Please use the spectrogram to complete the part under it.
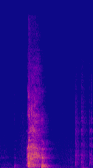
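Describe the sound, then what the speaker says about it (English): One loud, harsh cough close by, followed after a pause by three short, quieter coughs in quick succession. "sorry for all this coughing"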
